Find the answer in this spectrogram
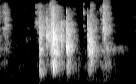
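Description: A die being shaken and rolled for a rouse check: a quick run of small, light clatters lasting about a second, starting about half a second in.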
